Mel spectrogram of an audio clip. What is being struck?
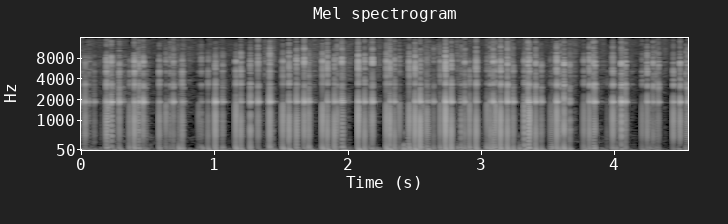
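Flat painted wooden plaque.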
